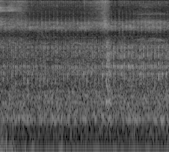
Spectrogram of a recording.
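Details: Sharp washer/spin-dryer, spin motor tested during a home repair after the owner reported smoke and a burnt smell: a steady, even low motor hum with no knocks, rubs or surges. The spin motor runs normally.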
